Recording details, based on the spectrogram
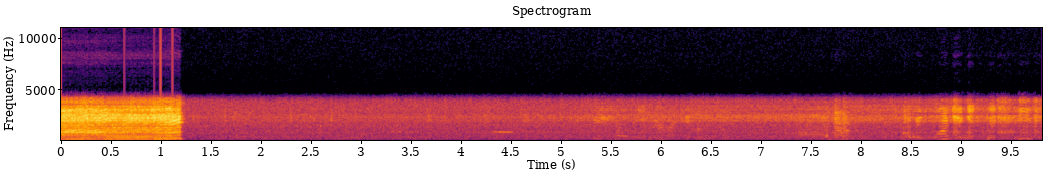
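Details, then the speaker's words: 1967 Magnavox AM radio after capacitor replacement, volume wide open: short loud burst then faint hiss with station barely audible; reception very weak, worse than before the capacitor swap, owner suspects front-end problem. "very weak on the other station so what happened we had reception before we replaced the capacitor so why don't we have reception now okay this sounds like a front end problem"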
